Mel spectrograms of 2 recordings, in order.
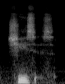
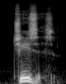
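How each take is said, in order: First: "Jesus." barely voiced, much softer; a new boy almost too shy to say "Jesus."; whisper-soft "Jesus." that no one hears; said quietly. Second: Said in the usual way. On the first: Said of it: "And he said it quietly". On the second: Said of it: "Please speak up".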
